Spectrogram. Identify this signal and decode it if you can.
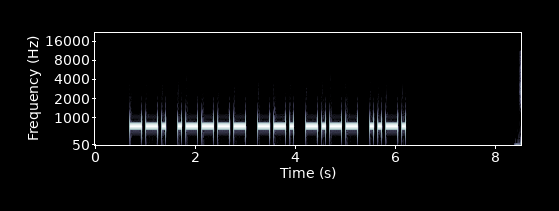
Morse code, heard as a keyed tone, about 15 wpm, 700 Hz. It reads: G1GYF
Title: DXCC-100 Call Signs - 5 Characters - 15wpm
